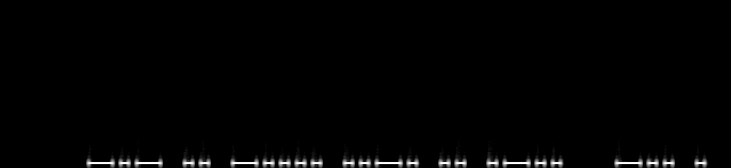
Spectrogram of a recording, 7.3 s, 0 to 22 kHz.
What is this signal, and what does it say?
Morse code, heard as a keyed tone, about 15 wpm, 700 Hz. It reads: KI6FIL DE
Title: USA Callsign DE Callsign 15wpm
